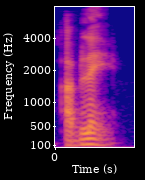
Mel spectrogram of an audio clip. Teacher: the accent on the E means you stress that last part of the verb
